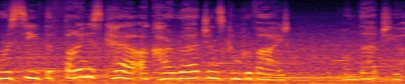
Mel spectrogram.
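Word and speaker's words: chirurgeon: the finest care our chirogens can provide on that you have my word chirogen that's how you pronounce it chi so like greek letter urgent like surgeon now we will share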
